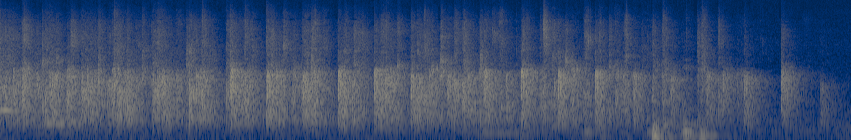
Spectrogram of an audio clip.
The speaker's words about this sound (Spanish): En ofrenda de palmas al Señor.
